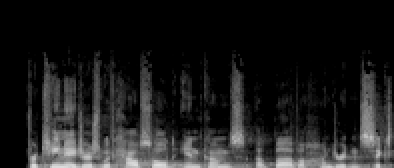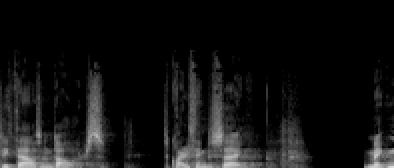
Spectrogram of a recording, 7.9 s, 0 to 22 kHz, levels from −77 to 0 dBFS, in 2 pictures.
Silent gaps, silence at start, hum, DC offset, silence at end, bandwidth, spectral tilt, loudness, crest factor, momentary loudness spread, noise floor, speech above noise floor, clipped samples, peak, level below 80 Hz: none; 0.25 s; none; under 0.1%; 0 s; 14.5 kHz; -5.5 dB/octave; -20 LUFS; 20 dB; 12 LU; -74 dBFS; 55 dB; under 0.1%; 0 dBFS; -44 dBFS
